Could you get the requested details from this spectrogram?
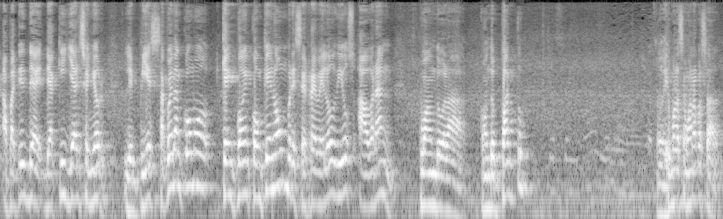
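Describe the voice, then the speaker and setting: A man teaching a Bible class who explains points slowly, often asks his listeners questions and repeats himself. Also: fairly high pitch.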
